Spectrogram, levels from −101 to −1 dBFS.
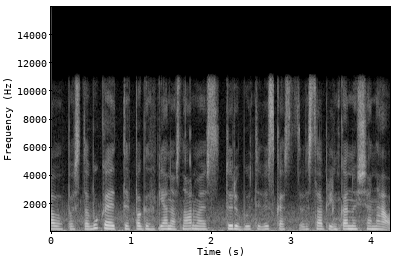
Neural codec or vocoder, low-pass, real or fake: none; 10.8 kHz; real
